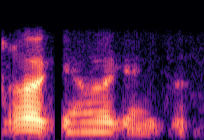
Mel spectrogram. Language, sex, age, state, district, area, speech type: Tamil, male, 45-60, Tamil Nadu, Dharmapuri, rural, conversation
